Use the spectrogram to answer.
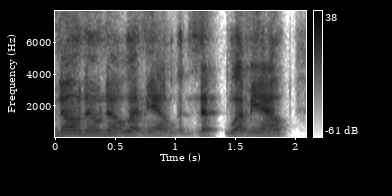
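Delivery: high, panicked mock pleas to be let out; a captive woman begging to be let out, high and panicked; retold panicked pleading. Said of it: "She's screaming".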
